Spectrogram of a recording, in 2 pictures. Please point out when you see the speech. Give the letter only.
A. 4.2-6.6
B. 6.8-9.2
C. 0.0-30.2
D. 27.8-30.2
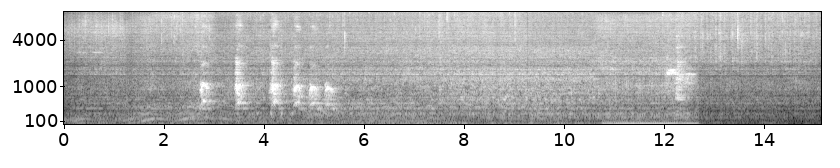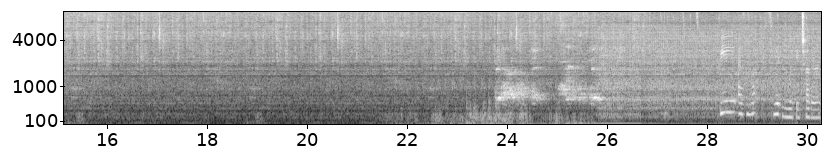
D.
